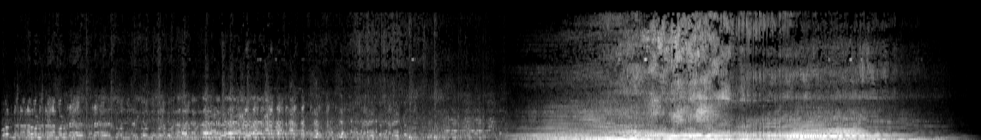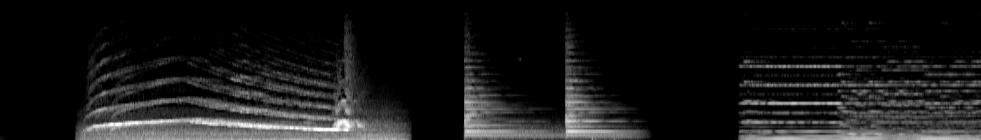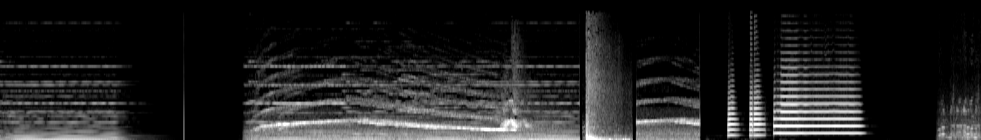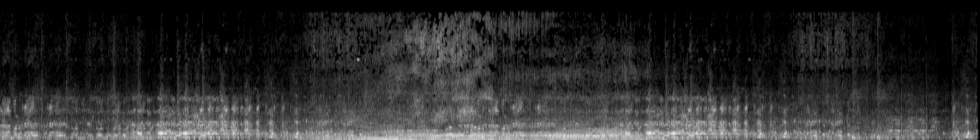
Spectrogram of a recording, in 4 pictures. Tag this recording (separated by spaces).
monster organ crowd people FBI voices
